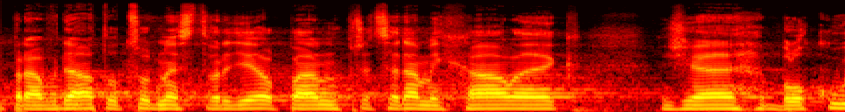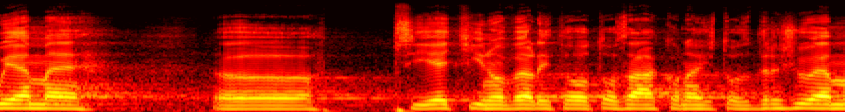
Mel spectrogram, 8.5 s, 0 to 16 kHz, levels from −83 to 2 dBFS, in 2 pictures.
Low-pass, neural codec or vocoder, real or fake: 14.4 kHz; none; real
